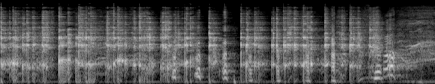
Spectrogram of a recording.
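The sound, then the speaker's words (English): Dishes and cutlery bang and clatter nonstop, a dense run of sharp metallic clinks and knocks, with a low steady hum underneath and no voices. “dogs barking, microwave slamming, dishes banging, microwave beeping, and generally being loud as fuck.”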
